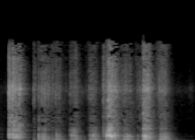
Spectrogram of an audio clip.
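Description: Makedo safe saw, a plastic serrated cardboard saw, sawing back and forth through corrugated cardboard: about five quick, scratchy strokes, the loudest near the end, cutting on both the push and the pull.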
